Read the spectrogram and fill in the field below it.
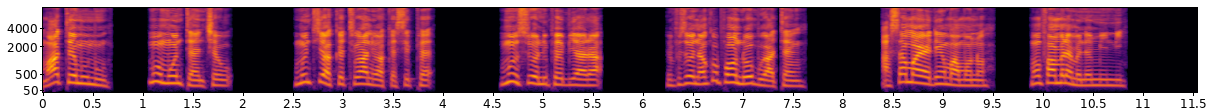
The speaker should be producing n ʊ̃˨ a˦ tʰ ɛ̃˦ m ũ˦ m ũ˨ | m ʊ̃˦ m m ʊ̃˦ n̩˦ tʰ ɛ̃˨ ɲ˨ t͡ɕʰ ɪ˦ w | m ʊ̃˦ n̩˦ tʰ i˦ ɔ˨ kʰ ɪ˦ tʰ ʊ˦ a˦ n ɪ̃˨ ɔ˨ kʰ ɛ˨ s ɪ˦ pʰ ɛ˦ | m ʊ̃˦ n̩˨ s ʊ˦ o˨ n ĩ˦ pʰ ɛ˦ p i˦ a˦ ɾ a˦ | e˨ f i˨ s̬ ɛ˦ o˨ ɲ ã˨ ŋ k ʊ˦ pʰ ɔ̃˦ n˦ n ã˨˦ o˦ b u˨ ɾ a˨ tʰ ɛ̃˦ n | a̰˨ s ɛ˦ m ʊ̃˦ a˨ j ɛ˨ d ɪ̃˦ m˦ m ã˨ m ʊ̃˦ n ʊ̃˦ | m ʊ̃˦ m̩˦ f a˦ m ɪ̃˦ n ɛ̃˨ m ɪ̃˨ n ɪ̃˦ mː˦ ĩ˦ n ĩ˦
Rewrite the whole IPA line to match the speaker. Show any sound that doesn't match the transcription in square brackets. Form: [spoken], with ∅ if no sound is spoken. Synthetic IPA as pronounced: [m] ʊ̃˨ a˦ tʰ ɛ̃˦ m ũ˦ m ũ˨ | m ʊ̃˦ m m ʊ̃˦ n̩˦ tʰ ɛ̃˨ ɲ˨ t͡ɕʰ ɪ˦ w | m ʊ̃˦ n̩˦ tʰ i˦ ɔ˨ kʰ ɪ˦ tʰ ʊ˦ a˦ n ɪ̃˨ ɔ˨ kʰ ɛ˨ s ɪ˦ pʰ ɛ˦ | m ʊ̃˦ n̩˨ s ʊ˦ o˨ n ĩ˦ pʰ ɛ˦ [b] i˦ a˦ ɾ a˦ | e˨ f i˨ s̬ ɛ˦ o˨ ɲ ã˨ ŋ k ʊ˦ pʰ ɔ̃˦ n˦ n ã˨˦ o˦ b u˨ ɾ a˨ tʰ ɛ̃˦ n | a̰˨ s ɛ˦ m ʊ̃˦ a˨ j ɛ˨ d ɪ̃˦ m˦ m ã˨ m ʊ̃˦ n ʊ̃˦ | m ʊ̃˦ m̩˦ f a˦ m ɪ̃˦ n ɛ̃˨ m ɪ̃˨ n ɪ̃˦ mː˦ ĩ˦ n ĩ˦

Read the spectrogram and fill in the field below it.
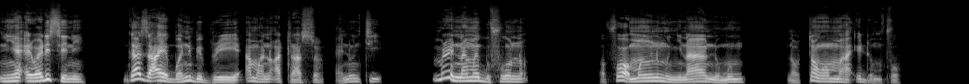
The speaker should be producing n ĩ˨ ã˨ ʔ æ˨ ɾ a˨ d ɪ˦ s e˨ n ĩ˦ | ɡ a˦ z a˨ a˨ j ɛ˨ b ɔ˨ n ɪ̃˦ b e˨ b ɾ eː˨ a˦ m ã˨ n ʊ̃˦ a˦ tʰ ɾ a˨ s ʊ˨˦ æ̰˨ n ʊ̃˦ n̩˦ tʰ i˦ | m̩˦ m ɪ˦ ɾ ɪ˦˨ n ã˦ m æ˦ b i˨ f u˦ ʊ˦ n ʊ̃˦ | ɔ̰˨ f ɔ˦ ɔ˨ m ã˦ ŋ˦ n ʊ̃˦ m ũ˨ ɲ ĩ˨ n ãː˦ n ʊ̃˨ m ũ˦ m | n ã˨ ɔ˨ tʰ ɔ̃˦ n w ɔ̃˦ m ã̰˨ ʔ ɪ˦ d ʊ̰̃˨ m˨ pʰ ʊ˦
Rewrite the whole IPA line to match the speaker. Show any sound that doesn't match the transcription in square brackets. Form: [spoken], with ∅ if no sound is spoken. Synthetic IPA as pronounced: n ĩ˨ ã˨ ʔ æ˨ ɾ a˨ d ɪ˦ s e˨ n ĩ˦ | ɡ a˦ z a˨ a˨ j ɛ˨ b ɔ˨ n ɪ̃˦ b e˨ b ɾ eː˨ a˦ m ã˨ n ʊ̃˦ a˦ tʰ ɾ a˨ s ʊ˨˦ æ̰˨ n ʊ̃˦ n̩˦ tʰ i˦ | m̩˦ m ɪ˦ ɾ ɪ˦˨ n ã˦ m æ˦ b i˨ f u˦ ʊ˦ n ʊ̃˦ | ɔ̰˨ f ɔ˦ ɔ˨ m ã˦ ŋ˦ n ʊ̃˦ m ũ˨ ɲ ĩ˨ n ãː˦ n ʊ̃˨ m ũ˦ m | n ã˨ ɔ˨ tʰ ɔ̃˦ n w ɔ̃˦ m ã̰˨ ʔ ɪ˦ d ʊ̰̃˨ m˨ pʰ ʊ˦

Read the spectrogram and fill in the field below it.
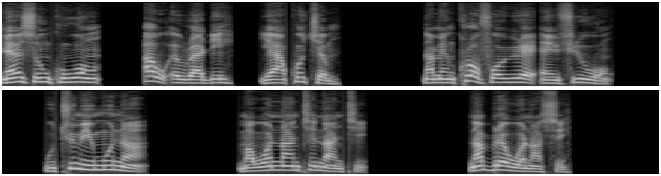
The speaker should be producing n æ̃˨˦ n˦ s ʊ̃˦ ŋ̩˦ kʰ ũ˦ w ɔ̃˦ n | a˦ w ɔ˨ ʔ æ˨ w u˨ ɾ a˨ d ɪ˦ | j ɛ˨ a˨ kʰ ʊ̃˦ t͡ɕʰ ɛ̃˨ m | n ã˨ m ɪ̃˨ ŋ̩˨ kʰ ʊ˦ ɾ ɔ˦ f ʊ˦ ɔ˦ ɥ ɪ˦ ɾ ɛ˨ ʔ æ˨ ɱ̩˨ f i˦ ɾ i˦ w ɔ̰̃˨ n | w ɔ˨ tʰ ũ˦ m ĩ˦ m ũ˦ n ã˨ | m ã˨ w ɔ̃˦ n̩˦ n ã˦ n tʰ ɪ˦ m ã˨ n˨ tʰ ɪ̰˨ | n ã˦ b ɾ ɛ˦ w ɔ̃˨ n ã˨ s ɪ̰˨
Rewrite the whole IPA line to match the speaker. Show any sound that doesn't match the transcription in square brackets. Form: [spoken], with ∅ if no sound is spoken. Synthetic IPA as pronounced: n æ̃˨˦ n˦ s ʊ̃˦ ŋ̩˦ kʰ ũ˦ w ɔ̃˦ n | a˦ w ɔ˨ ʔ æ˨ w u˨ ɾ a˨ d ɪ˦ | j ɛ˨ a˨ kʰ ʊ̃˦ t͡ɕʰ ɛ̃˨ m | n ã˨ m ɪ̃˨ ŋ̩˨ kʰ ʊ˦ ɾ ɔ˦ f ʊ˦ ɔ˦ ɥ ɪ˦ ɾ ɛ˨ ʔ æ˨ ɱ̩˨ f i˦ ɾ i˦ w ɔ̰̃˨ n | w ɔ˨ tʰ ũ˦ m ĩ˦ m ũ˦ n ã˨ | m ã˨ w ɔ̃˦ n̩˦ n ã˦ n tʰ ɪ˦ [n] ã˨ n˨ tʰ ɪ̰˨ | n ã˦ b ɾ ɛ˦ w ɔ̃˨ n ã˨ s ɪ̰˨

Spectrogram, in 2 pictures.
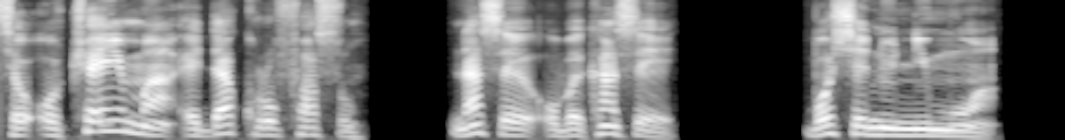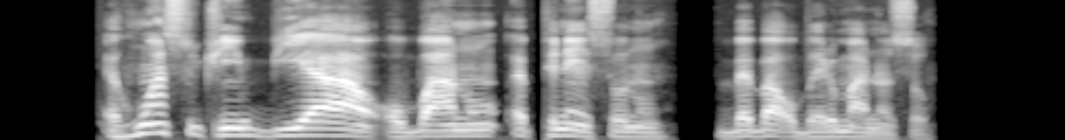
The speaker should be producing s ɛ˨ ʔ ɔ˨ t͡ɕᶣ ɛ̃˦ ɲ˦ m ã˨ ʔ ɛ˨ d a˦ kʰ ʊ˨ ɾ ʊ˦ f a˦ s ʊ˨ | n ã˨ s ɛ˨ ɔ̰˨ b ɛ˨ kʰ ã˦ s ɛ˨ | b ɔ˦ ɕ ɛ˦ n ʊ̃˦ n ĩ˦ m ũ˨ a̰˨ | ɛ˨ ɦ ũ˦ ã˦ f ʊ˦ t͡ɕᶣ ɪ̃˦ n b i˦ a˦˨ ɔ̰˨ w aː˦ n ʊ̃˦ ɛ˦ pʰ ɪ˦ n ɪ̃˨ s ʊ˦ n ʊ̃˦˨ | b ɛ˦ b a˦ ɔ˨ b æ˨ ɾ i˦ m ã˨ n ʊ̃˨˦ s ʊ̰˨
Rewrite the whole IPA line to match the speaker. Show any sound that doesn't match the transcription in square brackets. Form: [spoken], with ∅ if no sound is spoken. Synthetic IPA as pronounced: s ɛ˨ ʔ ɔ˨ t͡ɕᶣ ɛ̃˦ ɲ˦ m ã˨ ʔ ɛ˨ d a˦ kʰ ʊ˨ ɾ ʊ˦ f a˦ s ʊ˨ | n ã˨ s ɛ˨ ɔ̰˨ b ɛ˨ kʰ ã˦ s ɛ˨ | b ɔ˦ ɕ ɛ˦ n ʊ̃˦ n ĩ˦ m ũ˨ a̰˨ | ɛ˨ ɦ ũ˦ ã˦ [s] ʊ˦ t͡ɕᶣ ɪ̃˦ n b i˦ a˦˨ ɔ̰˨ [b] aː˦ n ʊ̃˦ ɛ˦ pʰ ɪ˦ n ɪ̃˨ s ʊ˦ n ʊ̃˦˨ | b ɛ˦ b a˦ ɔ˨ b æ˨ ɾ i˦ m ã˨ n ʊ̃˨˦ s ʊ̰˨

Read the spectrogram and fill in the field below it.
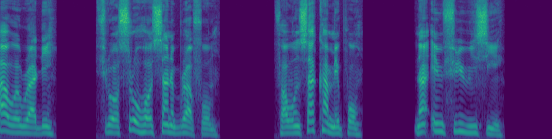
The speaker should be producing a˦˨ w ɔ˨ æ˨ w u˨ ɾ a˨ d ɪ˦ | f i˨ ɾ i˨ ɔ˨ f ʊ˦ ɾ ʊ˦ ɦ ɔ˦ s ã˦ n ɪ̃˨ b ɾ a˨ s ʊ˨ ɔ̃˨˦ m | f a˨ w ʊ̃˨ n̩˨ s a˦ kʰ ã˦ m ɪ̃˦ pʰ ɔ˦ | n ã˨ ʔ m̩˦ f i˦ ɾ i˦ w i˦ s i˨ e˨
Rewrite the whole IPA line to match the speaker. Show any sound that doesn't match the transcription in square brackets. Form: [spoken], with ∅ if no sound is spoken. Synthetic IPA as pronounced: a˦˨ w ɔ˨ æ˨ w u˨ ɾ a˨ d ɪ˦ | f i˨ ɾ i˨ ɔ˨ [s] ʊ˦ ɾ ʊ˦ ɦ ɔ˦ s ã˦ n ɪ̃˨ b ɾ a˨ [f] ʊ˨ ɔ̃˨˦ m | f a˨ w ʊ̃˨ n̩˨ s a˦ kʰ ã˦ m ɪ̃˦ pʰ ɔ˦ | n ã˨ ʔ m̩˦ f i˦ ɾ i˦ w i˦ s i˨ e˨

